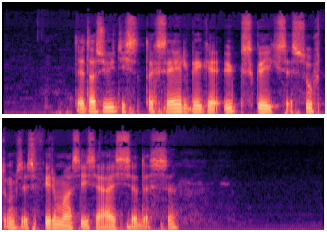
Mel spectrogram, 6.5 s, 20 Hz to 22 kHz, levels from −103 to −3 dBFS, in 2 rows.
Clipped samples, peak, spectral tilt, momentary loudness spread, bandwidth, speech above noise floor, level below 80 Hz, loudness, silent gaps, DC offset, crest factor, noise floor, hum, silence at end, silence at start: under 0.1%; -4 dBFS; -5 dB/octave; 7 LU; 14.5 kHz; 44 dB; -50 dBFS; -21 LUFS; none; under 0.1%; 18 dB; -65 dBFS; 50 Hz at -50 dBFS; 1.45 s; 0.75 s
